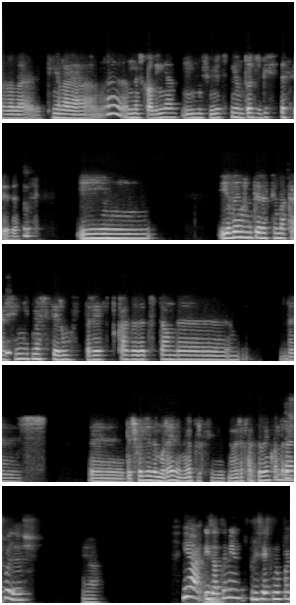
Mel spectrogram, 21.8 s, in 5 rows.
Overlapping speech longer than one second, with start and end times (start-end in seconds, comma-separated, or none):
none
